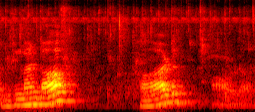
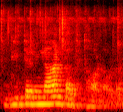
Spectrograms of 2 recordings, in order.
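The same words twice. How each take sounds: First: Determinant of, third, order each split by pauses; dictation pauses. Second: Determinant of third order said slowly in one breath; name the term slowly for the class; slow clear term. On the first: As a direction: dictate it piece by piece for note-taking. (रुक-रुक कर लिखवाना) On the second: (धीमे, साफ़ बोला गया शब्द) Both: Shown as a demonstration. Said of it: "तो इसको क्या बोलते हैं बाबू?".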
